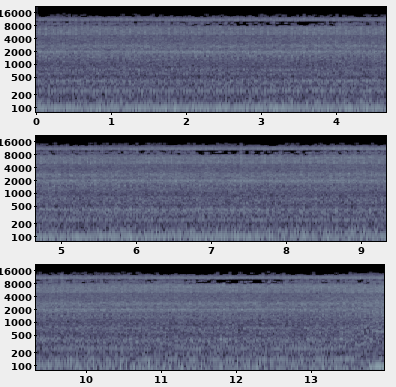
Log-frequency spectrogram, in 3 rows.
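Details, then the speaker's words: Toyota Hilux 3RZ-FE 2.7 L petrol after idle-screw adjustment to about 900–1000 rpm (drops under load, may drop in cold). Steady, even idle hum, constant beat, no misses or surges: normal idle. "so realistically you want to do like 900 to 1000."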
